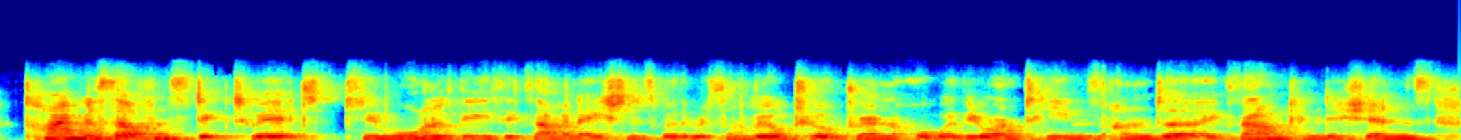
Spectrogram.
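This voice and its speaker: Over noticeable background noise and audible room echo, a woman speaks at a fairly quick pace with hardly any pauses, her high-pitched voice monotone and flat. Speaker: paediatric trainee doctor teaching exam preparation. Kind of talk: online teaching session. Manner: many ums and ers.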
